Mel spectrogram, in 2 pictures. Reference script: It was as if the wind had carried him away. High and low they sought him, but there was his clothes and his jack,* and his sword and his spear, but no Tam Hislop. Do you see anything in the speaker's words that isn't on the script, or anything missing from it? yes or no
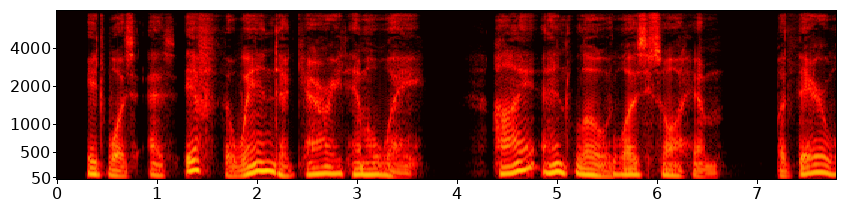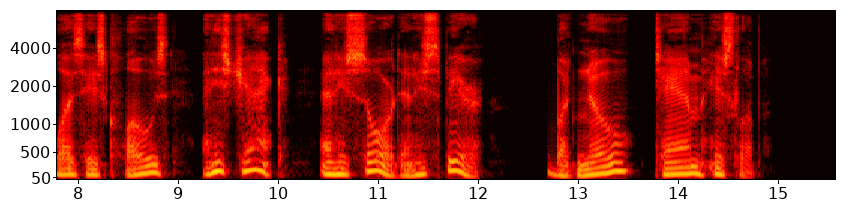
yes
